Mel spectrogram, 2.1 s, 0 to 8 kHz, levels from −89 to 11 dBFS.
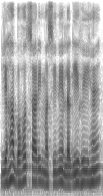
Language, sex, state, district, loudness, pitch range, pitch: Hindi, male, Jharkhand, Ranchi, -17 LUFS, 130-145 Hz, 135 Hz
